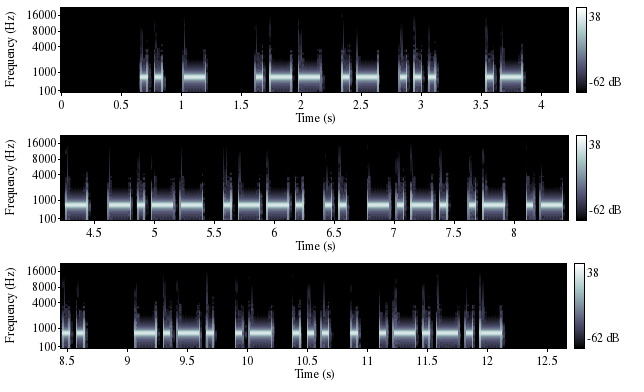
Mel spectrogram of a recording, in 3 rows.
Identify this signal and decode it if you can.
Morse code, heard as a keyed tone, about 20 wpm, 700 Hz. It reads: IT WAS A TYPICAL CASE.
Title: Sentences from Top 1100 Words 20wpm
